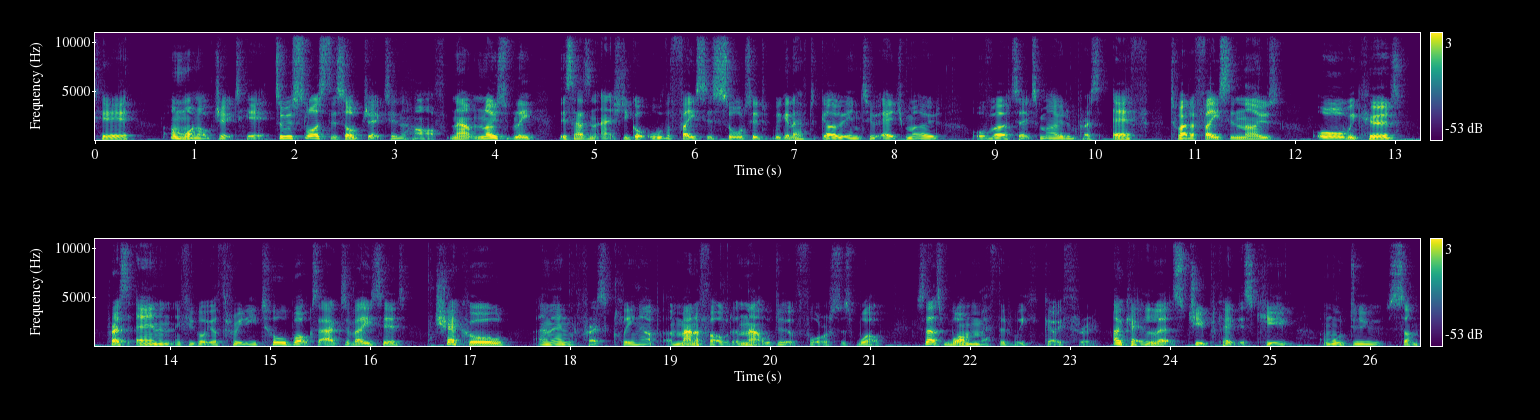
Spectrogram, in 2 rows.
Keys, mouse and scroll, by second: 0.3 double click, 0.6 middle click, 1.1 g, 1.8 middle click, 5.6 scroll up 1, 5.8 middle click, 6.2 click, 7.3 Tab, 7.6 click, 8.0 shift+click, 8.1 click, 9.7 f, 10.3 middle click, 11.1 middle click, 11.2 shift+middle click, 11.4 Tab, 12.0 click, 12.1 shift+middle click, 12.1 middle click, 14.1 click, 16.5 click, 18.0 click, 19.8 middle click, 21.6-22.5 scroll up 1, 22.5-23.1 scroll down 1, 23.1 click, 23.4 shift+middle click, 23.5 middle click, 23.6 shift+middle click, 24.0 middle click, 24.4 shift+d, 25.1 click, 25.4 middle click, 25.6-26.2 scroll up 1, 26.2 middle click.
